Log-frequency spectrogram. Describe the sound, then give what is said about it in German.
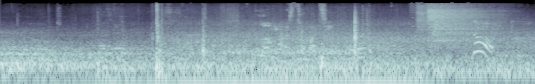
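A car creeps slowly forward with a low, steady rumble, broken by a few sharp knocks and a brief rising squeal near the end, while people talk over it. “Lass ihn so, wie er ist, stehen und fahren noch ein bisschen weiter vor einfach. So, wie er ist, weiter vor.”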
